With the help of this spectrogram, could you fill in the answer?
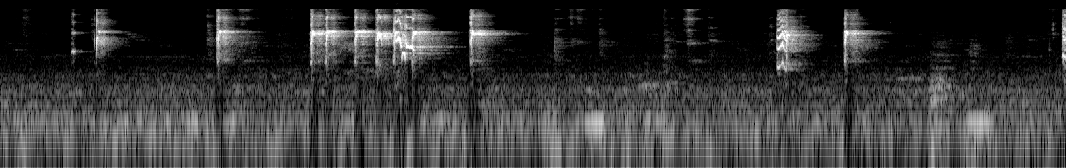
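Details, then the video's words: Lovebirds singing: bursts of sharp, high, buzzy chirps in short clusters separated by quiet gaps, with a faint low hum underneath. "love birds singing"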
